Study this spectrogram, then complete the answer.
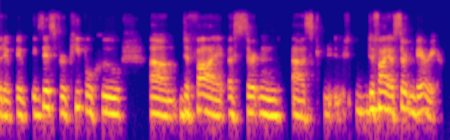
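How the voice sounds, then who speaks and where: A woman's very deep, low-pitched, somewhat breathy voice with an American accent and ordinary pitch variation. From US South, Kentucky. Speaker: professor, panel guest. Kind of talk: panel discussion. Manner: animated.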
